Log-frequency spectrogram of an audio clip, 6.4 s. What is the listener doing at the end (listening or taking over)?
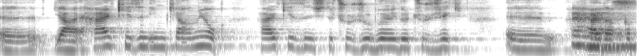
listening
